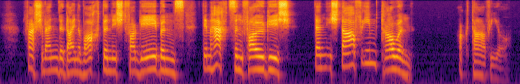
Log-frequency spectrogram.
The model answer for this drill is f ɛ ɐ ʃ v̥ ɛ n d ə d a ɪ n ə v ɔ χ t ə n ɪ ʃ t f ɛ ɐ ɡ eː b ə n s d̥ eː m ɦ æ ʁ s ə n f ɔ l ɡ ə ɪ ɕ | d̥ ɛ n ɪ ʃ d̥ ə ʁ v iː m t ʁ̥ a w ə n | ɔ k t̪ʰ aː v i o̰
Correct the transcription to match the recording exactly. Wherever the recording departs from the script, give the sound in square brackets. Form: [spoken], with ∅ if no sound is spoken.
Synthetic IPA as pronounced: f ɛ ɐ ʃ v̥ ɛ n d ə d a ɪ n ə v ɔ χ t ə n ɪ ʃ t f ɛ ɐ ɡ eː b ə n s d̥ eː m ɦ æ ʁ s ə n f ɔ l ɡ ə ɪ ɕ | d̥ ɛ n ɪ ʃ d̥ [a] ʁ [f] iː m t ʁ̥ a w ə n | ɔ k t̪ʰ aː v i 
